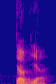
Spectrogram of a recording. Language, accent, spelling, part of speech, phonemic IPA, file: English, US, Dubya, proper noun, /ˈdʌb.jə/, En-us-Dubya.ogg
- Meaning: A nickname for and abbreviation of George W. Bush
